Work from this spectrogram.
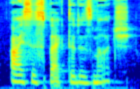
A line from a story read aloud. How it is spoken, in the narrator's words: replied Elizabeth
